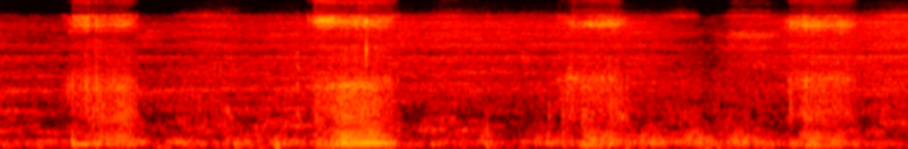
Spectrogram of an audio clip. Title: Kids #Snoring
